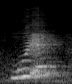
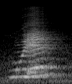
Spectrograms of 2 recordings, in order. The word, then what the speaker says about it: Nguyễn: And remember, the most very common last name in Vietnamese is Nguyễn. Nguyễn. Nguyễn. Nguyễn. Okay, that's all. You have now pronounced some common last name in Vietnamese, and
